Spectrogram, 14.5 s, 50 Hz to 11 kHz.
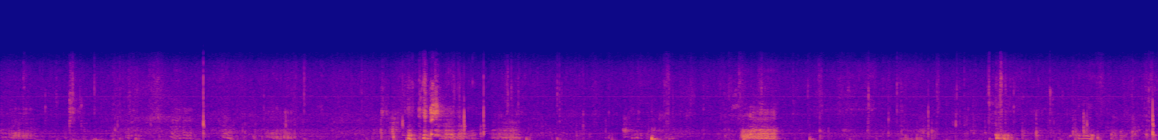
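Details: Two female French Bulldog puppies, 45 days old, born 23 December 2011, indoors; short low growly bursts between scuffling and sniffing, one longer rasping growl near the middle, soft human voice faintly in the background.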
